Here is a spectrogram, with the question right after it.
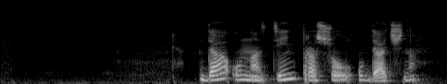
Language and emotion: Russian, neutral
